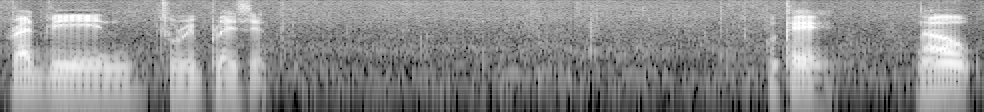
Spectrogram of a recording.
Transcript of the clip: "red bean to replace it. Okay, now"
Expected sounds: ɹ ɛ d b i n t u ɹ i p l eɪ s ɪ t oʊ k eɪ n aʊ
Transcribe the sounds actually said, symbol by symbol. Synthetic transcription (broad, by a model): ɹ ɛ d b i n t u ɹ i p l eɪ s ɪ t oʊ k eɪ n aʊ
